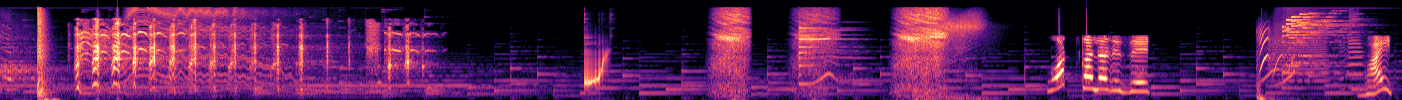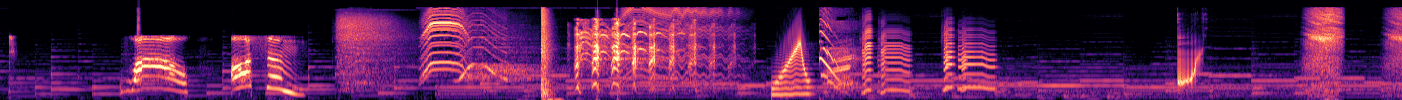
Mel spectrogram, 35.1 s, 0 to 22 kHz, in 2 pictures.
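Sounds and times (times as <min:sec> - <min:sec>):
light children's music: 0:00.0 - 0:35.0
loud swishing burst: 0:11.2 - 0:12.5.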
